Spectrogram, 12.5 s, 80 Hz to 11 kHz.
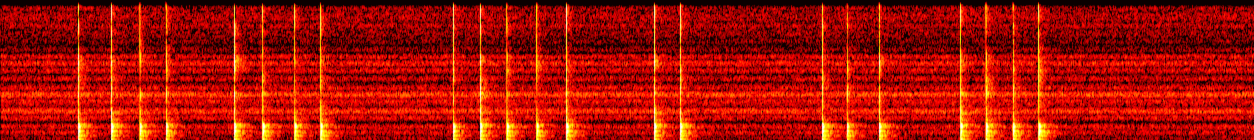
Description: Tap code, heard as knocks on wood, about 4 knocks a second. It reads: TWO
